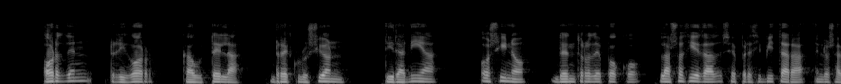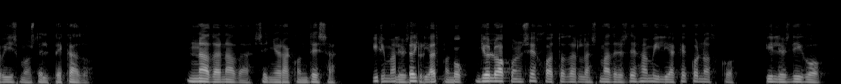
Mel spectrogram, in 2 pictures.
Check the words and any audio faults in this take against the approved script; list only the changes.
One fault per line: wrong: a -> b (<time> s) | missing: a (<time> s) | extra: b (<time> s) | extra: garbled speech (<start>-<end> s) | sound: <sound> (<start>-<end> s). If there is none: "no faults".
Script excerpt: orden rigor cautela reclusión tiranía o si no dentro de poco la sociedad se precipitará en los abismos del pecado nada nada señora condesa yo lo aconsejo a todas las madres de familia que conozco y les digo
extra: garbled speech (12.1-13.1 s)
